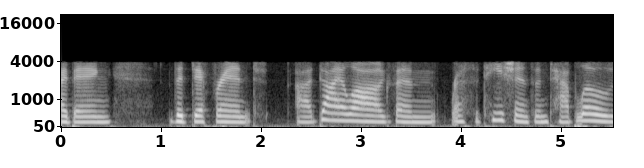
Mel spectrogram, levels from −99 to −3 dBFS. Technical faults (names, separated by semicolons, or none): Bluetooth CVSD headset codec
